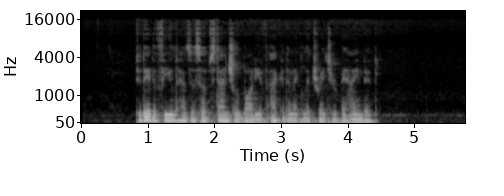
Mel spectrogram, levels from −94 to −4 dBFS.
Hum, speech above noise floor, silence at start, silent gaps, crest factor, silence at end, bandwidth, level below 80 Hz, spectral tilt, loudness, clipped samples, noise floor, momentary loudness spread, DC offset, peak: none; 38 dB; 0.8 s; none; 16 dB; 1.3 s; 16.5 kHz; -50 dBFS; -6 dB/octave; -35 LUFS; under 0.1%; -72 dBFS; 7 LU; under 0.1%; -18 dBFS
